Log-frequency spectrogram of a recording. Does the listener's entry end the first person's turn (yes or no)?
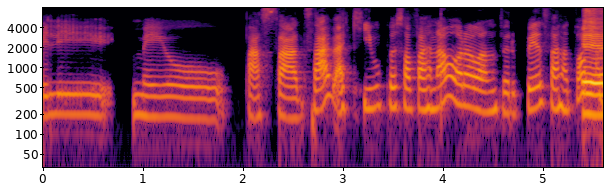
yes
